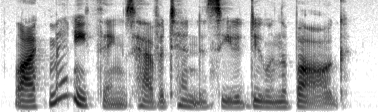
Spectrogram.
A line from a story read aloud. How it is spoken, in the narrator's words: Maddie muttered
